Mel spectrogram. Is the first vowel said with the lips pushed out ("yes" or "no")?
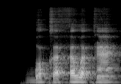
yes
